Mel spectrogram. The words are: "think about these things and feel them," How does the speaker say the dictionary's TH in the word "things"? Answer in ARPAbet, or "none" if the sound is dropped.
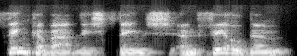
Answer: TH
